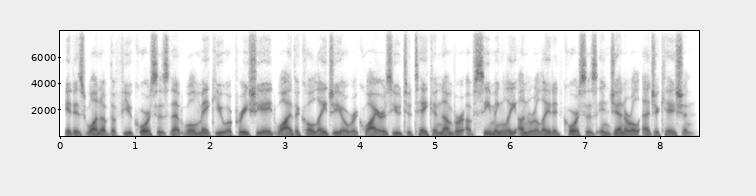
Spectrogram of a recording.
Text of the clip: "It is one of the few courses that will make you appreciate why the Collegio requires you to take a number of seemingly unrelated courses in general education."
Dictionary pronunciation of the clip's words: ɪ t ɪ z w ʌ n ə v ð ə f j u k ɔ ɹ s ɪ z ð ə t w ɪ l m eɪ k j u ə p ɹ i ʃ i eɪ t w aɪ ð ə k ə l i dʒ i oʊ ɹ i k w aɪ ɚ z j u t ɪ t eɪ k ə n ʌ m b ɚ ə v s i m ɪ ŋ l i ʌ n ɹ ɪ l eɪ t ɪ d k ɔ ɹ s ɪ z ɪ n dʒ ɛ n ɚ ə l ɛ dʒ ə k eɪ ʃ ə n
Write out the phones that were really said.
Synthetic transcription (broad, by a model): ɪ t ɪ z w ʌ n ə v ð ə f j u k ɔ ɹ s ɪ z ð ə t w ɪ l m eɪ k j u ə p ɹ i ʃ i eɪ t w aɪ ð ə k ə l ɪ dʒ i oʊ ɹ i k w aɪ ɚ z j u t ɪ t eɪ k ə n ʌ m b ɚ ə v s i m ɪ ŋ l i ʌ n ɹ ɪ l eɪ t ɪ d k ɔ ɹ s ɪ z ɪ n dʒ ɛ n ɚ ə l ɛ dʒ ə k eɪ ʃ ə n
